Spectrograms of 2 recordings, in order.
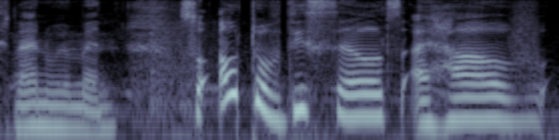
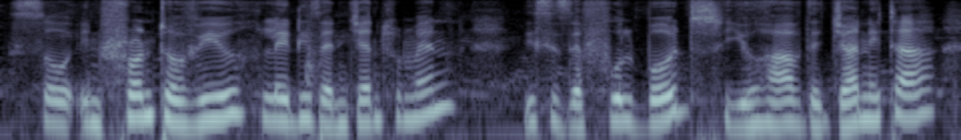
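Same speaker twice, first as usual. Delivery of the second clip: ordinary delivery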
